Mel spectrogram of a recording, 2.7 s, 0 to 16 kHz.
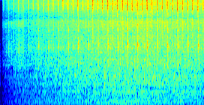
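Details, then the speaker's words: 1993 Toyota pickup 22RE after replacing the idle air control valve, whose coolant passage was plugged, to cure surging idle: steady low idle with fast even valvetrain ticking, no hunting or surging; idle much lower than before, speed screw still to adjust. "you could notice there's definitely a big difference in the idle it's definitely a lot lower than when we started"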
